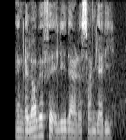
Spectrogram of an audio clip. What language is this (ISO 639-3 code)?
fas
